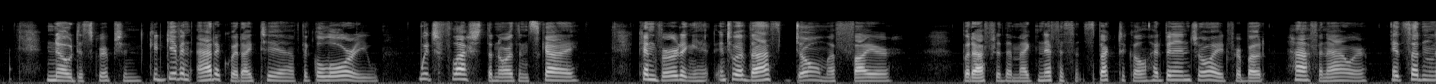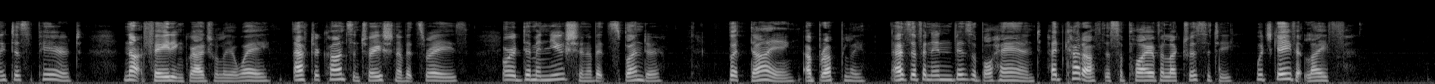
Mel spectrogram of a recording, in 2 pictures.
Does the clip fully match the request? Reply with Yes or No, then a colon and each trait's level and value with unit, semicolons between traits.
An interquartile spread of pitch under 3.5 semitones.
No: average, 3.8 semitones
